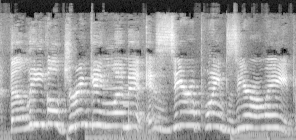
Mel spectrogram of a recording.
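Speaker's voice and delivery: high, slow put-on voice; lady explaining limit. Hospital lady explaining the legal limit, high slow voice. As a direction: spell it out slowly, pitched high.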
